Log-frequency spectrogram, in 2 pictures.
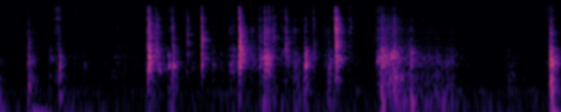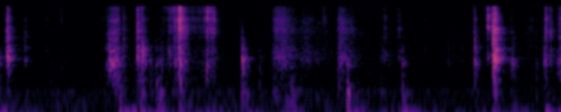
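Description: A sealed hockey card box being handled and opened with a box cutter: its shrink wrap slit and torn, cardboard and plastic wrap crinkling, in a run of short clicks and rustles with a denser crinkling stretch past the middle.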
